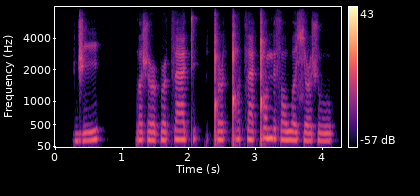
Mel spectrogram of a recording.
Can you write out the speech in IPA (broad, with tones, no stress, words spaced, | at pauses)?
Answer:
d͡ʒi˨˦ | ɾʌ˨ʃə˞˨pə˞˨t͡sæ˧tʲ | ǃə˞˨ ɡ͡ǃɑ˦t͡sæ˨˦ǃɔ˦mʲə˦˨ sɔ˧ wə˨ɕə˞˨ʃu˨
